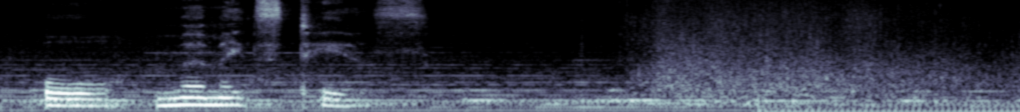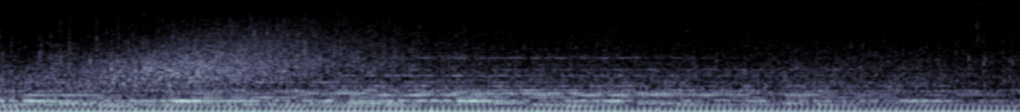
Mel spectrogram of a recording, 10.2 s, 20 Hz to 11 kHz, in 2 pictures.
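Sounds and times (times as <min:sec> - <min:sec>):
speech: 0:00.2 - 0:02.2
continuous rushing surf on open water: 0:03.1 - 0:07.5.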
